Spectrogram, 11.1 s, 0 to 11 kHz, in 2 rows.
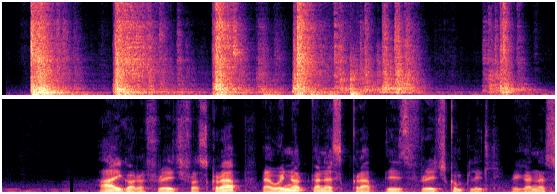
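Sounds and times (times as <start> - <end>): heavy ringing bangs: 0.3 - 6.2.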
